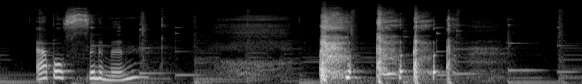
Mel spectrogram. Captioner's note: snnnnniiiiiiiifffff, cough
